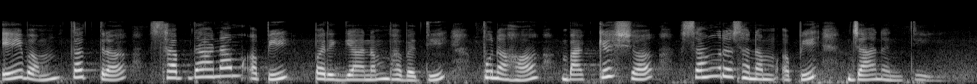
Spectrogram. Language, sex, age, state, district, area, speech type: Sanskrit, female, 18-30, Assam, Baksa, rural, spontaneous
